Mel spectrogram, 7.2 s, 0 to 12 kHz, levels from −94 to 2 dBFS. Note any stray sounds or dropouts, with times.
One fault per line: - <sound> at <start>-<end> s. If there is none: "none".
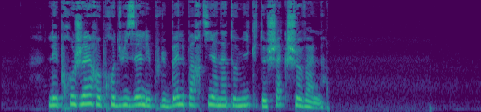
none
